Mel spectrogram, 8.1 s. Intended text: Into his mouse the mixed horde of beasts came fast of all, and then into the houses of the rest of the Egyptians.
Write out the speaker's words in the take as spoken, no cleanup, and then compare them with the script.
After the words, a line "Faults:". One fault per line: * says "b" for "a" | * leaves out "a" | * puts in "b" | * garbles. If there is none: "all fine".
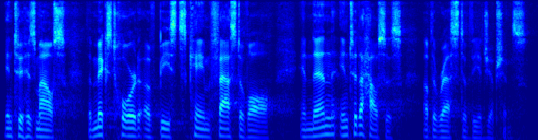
Into his mouse the mixed horde of beasts came fast of all, and then into the houses of the rest of the Egyptians.
Faults:
all fine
